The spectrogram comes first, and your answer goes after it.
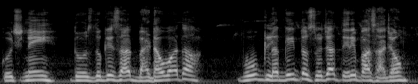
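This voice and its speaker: A woman's voice: mid-range voice, normal speed, lightly acted. A woman voicing a cocky, protective young male thug with a blunt, bragging manner in a story video. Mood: brash. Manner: blunt bragging with a repeated gun catchphrase. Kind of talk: dramatised Hindi story video.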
